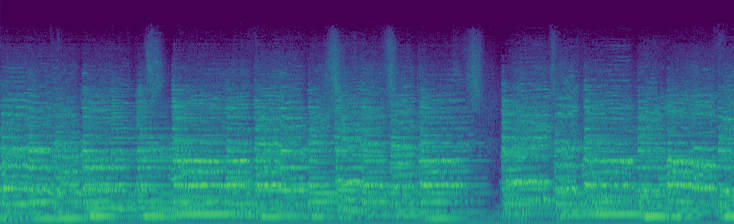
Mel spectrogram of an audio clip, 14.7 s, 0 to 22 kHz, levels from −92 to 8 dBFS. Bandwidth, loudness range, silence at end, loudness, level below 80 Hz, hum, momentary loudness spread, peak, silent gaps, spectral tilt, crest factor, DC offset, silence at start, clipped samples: 13.5 kHz; 3 LU; 0 s; -22 LUFS; -40 dBFS; none; 5 LU; -10 dBFS; none; -5.5 dB/octave; 12 dB; 0.4%; 0 s; under 0.1%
